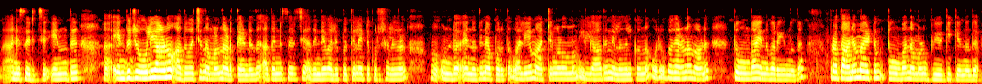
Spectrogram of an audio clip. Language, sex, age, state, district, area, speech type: Malayalam, female, 30-45, Kerala, Ernakulam, rural, spontaneous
